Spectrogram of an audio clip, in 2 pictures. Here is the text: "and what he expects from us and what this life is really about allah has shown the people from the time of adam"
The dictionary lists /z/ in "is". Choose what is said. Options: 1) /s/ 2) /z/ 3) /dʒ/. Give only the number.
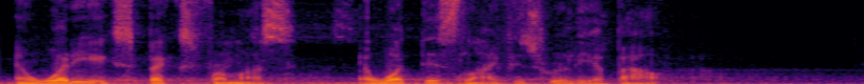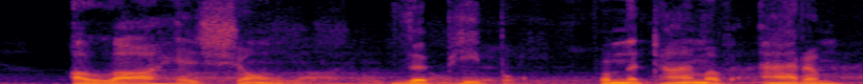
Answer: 2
